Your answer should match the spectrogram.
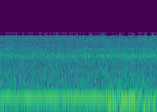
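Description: Jet ski engine running steadily at speed, with the rush of water and spray from the wake. Near the end the engine note drops.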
